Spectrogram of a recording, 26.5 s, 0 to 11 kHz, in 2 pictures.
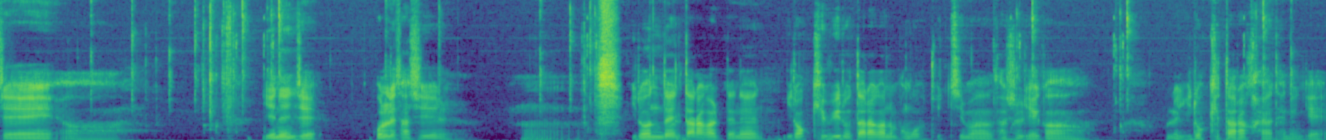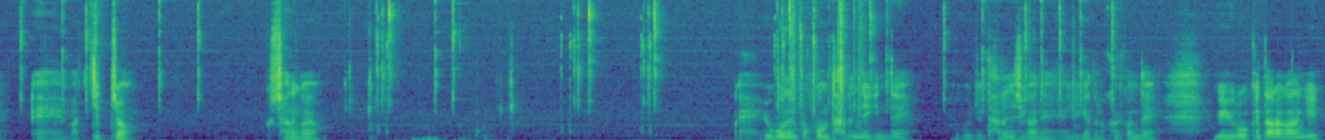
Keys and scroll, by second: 2.0 shift+space, 8.8 q, 16.7 space, 18.2 q, 21.6 space.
